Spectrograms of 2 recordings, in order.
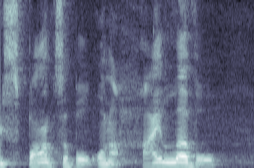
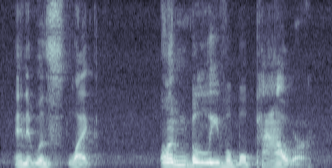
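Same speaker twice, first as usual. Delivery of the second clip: ordinary talk, nothing marked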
